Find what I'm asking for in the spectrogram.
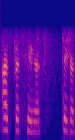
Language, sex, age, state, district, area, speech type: Bengali, female, 18-30, West Bengal, Howrah, urban, conversation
